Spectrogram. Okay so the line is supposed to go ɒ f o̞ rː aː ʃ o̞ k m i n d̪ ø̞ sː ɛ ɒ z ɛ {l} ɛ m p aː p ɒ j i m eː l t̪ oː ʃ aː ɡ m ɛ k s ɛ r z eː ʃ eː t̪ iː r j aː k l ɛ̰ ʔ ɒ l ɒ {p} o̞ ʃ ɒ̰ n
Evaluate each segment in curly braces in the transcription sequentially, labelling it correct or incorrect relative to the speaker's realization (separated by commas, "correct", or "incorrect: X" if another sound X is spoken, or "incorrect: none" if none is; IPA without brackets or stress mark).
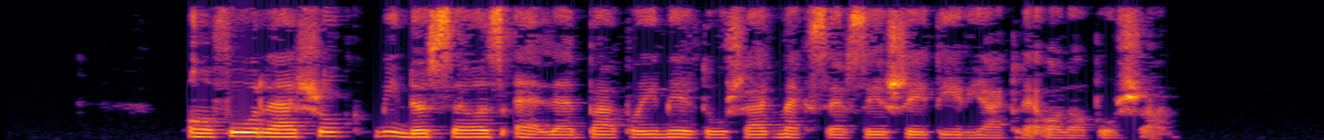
incorrect: lː, correct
